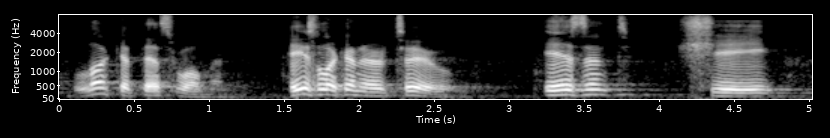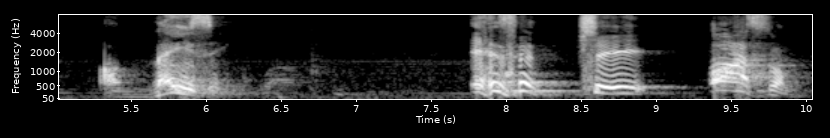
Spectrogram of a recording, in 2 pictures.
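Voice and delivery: a tender, marvelling Jesus, rising to delight; admiring Jesus voice. Retold or imitated. Jesus marveling at the woman to Simon, rising from hushed awe to delight. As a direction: let the wonder grow from hushed to bright.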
